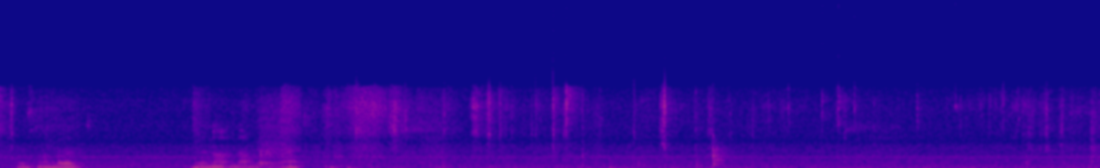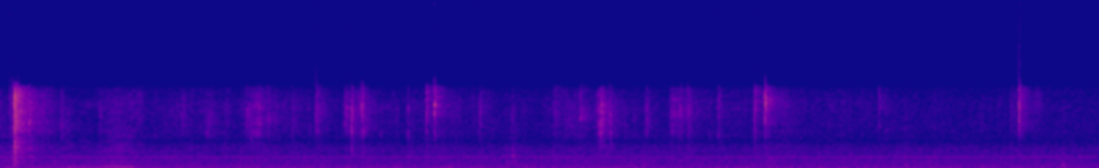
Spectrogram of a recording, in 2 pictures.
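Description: Plastic wrappers crinkle and rustle in hands.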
